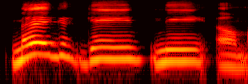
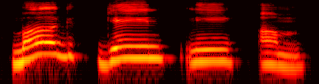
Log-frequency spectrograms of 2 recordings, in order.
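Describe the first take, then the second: First: The first syllable sounds like 'meg'. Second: The first syllable sounds like 'mug'. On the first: The speaker calls it right. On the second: The speaker calls it wrong.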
